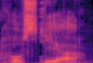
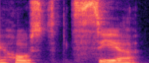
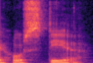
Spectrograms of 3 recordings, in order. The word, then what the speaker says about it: hostia: tosi uzque pentatsionem grazia but not hostia see that tots so it's like a ts grazia but you don't say host sia you just say hostia because it's preceded by an s the t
